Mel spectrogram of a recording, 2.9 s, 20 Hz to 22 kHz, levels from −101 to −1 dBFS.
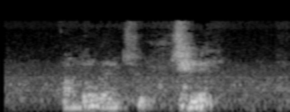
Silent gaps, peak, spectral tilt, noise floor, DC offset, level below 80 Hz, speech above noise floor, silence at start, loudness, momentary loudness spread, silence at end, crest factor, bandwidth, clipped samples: none; -10 dBFS; -5 dB/octave; -53 dBFS; under 0.1%; -60 dBFS; 25 dB; 0.2 s; -28 LUFS; 13 LU; 0.1 s; 20 dB; 11.5 kHz; under 0.1%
